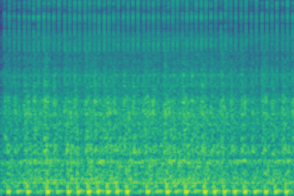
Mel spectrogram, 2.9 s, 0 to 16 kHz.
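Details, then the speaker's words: Motorcycle coil ignition test with a spark gap over 1 cm between coil lead and spark plug: bike still runs, even steady putting at about eight pulses a second, no misses; coil ignition judged normal, healthy idle. "motor masih nyala berarti pengapian di koil Masih normal oke ya dengan jarak 1 centtian lebih ya 1 centtian lebih motor masih bisa nyala ya"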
